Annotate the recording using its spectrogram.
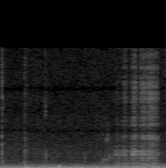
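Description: Felt-tip marker drawing on a paper legal pad: a faint scratchy stroke of the tip across the paper near the end, after a light tap early on.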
